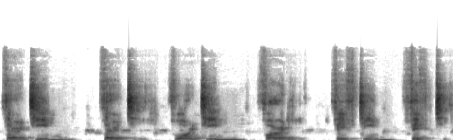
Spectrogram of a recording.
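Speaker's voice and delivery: put-on "Thirteen" rising on teen, "thirty" falling on thir; stress contrast. Shown as a demonstration. Teacher running the number pairs again. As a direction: drill the pairs crisply, teen high. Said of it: "let us not get confused".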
